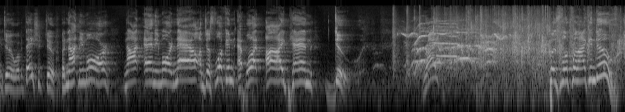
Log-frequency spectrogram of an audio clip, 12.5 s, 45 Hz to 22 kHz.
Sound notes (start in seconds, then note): 7.8 audience applauding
